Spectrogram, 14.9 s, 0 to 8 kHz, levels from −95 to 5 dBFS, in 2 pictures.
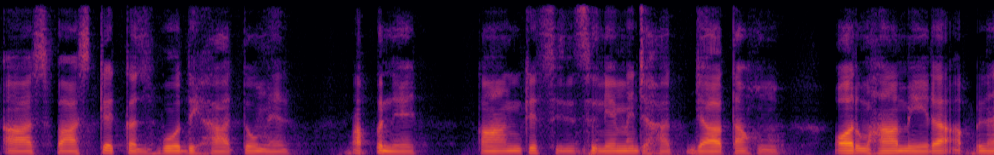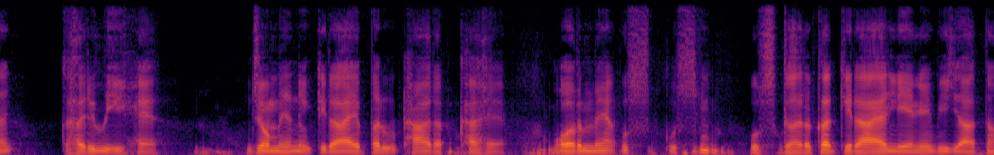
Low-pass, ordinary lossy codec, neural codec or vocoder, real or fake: none; none; codec, 16 kHz, 1 kbps, FunCodec, trained on Chinese and English, 50 frames a second; fake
